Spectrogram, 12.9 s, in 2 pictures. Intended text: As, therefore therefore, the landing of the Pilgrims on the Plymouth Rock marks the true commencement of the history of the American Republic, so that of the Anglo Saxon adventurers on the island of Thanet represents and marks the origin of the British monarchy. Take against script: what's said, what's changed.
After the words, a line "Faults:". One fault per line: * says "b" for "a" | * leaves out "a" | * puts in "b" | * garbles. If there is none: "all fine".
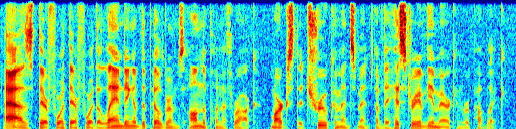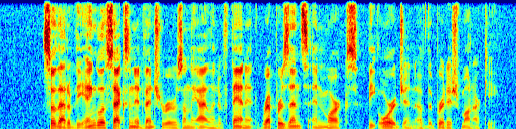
As, therefore therefore, the landing of the Pilgrims on the Plymouth Rock marks the true commencement of the history of the American Republic, so that of the Anglo Saxon adventurers on the island of Thanet represents and marks the origin of the British monarchy.
Faults:
all fine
